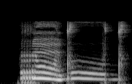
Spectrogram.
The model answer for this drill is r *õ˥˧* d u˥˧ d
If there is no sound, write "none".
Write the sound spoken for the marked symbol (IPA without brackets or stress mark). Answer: õ˥˧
